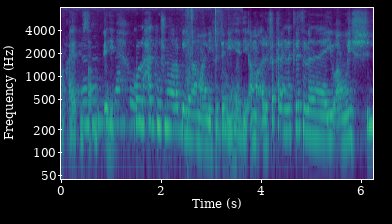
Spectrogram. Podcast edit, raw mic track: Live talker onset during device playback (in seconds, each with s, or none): 0.4 s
